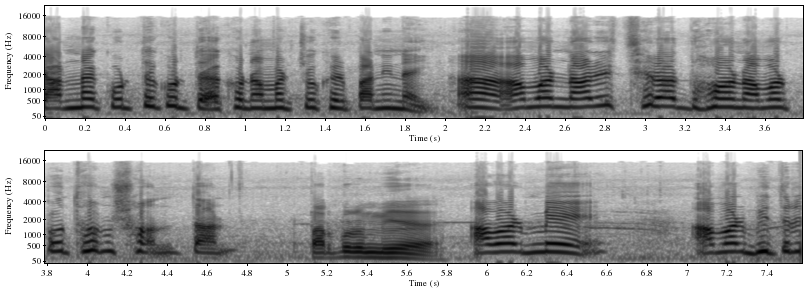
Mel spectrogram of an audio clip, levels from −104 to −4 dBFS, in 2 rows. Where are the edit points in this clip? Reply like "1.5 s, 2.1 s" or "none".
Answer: 2.0 s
